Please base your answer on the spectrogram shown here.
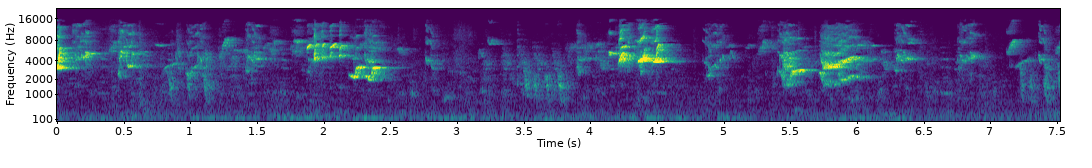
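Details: Superb starling singing a rambling, high chattering song of quick chirps, squeaky notes and short clear whistles, delivered in uneven bursts with brief pauses.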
